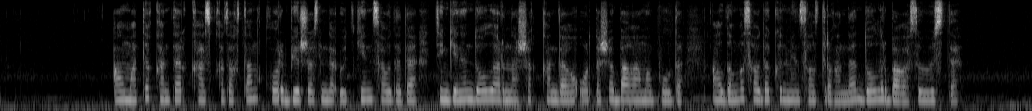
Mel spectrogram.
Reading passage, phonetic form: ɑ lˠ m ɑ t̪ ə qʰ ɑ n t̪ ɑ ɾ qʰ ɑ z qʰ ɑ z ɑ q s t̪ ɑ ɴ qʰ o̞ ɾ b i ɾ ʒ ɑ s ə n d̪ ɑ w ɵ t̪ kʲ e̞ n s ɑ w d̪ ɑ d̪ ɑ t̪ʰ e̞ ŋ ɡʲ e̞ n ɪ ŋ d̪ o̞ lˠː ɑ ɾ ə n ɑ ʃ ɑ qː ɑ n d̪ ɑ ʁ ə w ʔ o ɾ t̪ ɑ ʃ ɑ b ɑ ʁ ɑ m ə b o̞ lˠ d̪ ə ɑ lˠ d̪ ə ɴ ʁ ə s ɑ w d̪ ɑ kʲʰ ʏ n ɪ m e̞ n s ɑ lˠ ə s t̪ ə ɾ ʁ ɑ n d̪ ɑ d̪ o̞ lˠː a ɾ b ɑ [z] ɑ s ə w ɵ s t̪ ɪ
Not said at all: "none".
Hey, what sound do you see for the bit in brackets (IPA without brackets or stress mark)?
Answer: ʁ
